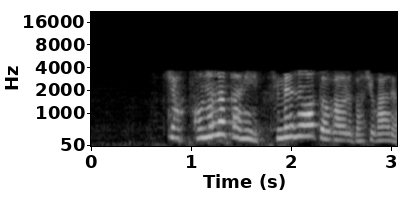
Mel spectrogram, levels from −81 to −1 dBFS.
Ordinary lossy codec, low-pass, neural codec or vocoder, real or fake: MP3, 24 kbps; 3.6 kHz; codec, 44.1 kHz, 2.6 kbps, SNAC; fake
